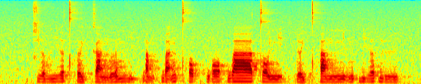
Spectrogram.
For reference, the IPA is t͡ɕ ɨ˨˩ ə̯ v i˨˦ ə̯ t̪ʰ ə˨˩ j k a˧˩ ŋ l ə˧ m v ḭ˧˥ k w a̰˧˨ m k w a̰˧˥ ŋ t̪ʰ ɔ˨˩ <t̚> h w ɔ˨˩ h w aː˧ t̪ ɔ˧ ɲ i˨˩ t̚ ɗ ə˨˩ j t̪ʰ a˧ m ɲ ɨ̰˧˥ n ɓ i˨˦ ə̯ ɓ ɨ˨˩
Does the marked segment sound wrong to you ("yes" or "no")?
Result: yes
